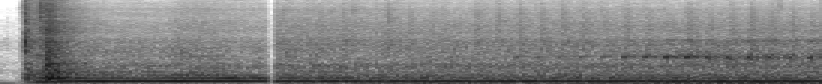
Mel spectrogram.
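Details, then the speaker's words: Older Whirlpool/Kenmore-style top-load washer in spin: loud drone with occasional squeaks followed by clicks as the tub rubs its stand; causes are a failing pump or bad/missing tub wear pads: tub rubbing from missing wear pad. "you can kind of hear a squeaking or occasional squeaking followed by a clicking noise so overall machine is uh really loud and uh making this weird noise"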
